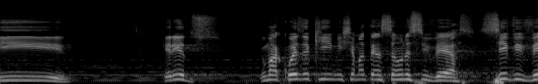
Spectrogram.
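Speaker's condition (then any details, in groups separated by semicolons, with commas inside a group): No condition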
